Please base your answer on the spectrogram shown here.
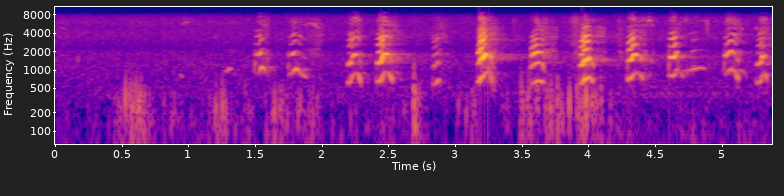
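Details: Jack, a young dog on his first squirrel hunt, in drive-building training outdoors: soft low thumps at first, then sharp, high yelping barks about once a second that grow louder toward the end.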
